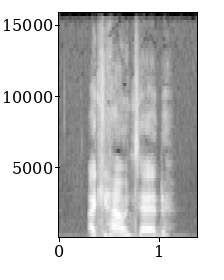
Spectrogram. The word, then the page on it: accounted: American English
